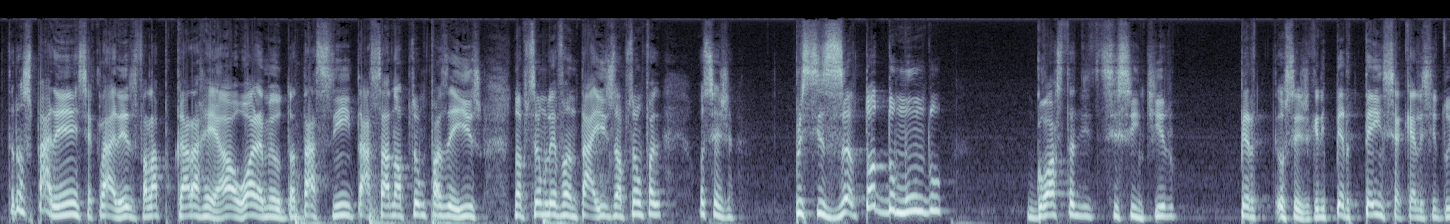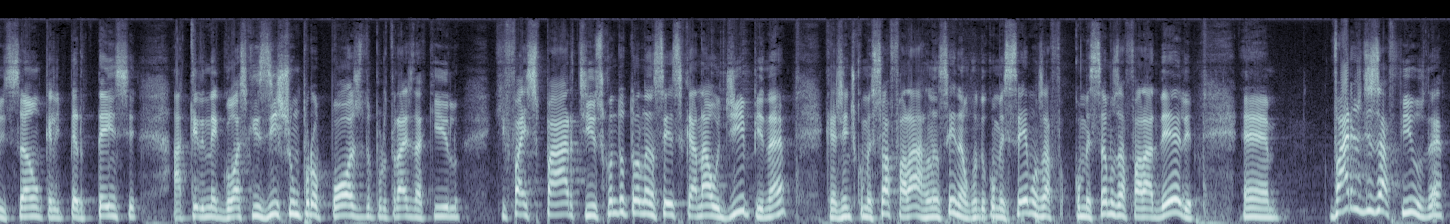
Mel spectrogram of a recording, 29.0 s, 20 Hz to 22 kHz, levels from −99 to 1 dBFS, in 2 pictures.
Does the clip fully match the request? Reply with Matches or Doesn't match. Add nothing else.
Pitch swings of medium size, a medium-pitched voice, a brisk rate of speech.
Doesn't match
